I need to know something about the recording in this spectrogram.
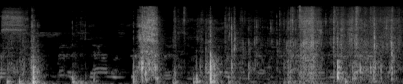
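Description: A cardboard box is handled and tapped.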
